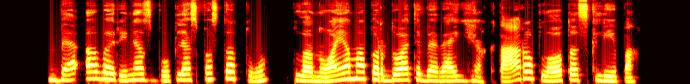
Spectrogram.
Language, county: Lithuanian, Kaunas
